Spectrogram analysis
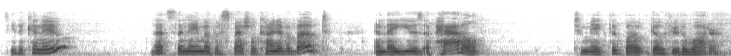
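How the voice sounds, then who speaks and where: A woman reading a picture book aloud to children in a teacherly, expressive, sing-song way, explaining and asking questions as she goes. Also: sits low, unhurried, gravelly, pauses often, highs cut off. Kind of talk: read-aloud storytime with asides to children.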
